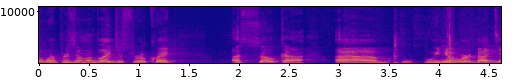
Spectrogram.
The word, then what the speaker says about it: Ahsoka: You said Ashoka Tano. Ahsoka. Is it Ahsoka? Yeah, the H is silent.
